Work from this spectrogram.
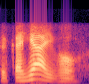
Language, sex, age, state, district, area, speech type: Maithili, male, 18-30, Bihar, Begusarai, rural, conversation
